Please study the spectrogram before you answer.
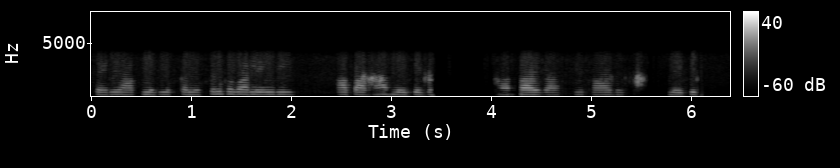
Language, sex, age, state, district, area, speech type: Hindi, female, 30-45, Uttar Pradesh, Ayodhya, rural, conversation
